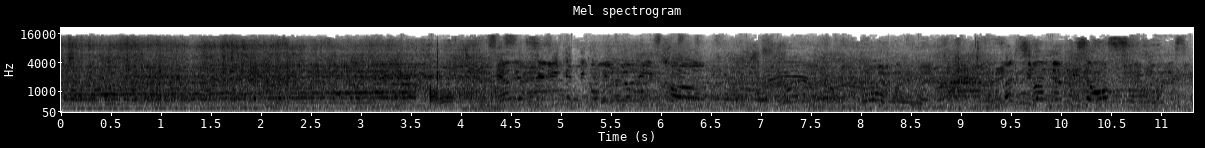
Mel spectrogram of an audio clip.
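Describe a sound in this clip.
Race car engines roar and whine steadily in the distance.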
